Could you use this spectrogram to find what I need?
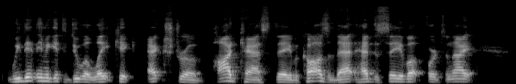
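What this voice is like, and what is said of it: Hoarse, strained worn-out voice. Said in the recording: “my voice is shot ... I've probably got like 15 minutes of voice”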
